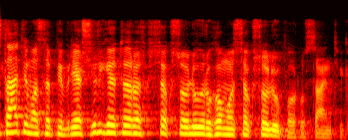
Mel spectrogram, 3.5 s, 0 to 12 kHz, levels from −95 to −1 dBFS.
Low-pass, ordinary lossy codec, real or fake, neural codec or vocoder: 7.2 kHz; Opus, 64 kbps; real; none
